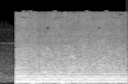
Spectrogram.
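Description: After a brief quiet moment, a motorboat's engine abruptly roars up, holding a steady, loud droning hum mixed with rushing water and wind noise as the boat moves along the San Juan River.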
